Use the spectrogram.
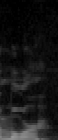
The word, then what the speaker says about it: Moore: É More ou é Moore? Pronuncia Moore. É com 2 Os. Com 2 Os, mas eu não pronuncio com um som fechado U.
